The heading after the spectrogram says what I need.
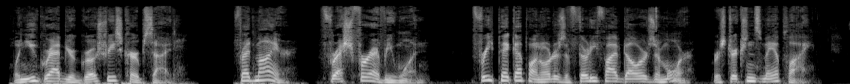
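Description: Nothing stood out as a technical fault anywhere in the recording on listening.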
